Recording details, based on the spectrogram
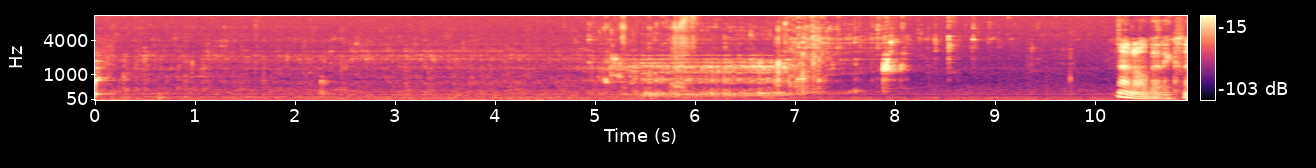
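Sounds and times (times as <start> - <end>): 
water draining out of a sink: 0.0 - 9.7
speech: 10.2 - 10.9.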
